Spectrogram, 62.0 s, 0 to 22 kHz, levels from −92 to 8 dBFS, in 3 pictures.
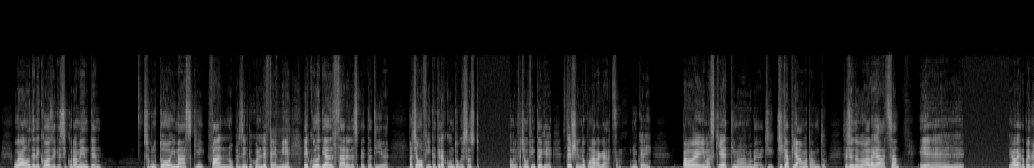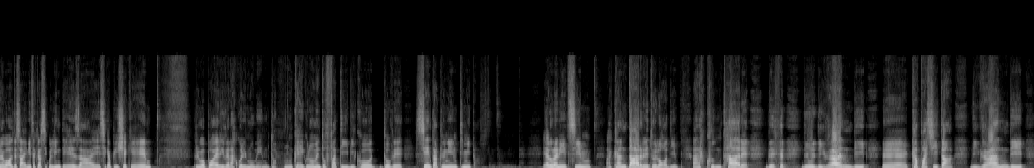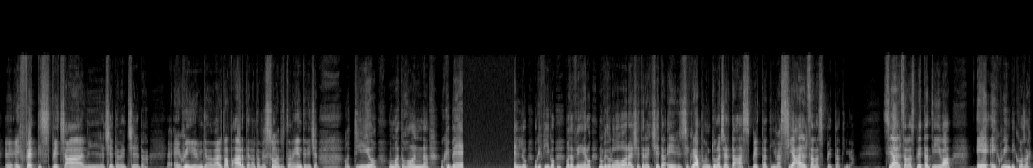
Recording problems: audio freezing; at 9.5 s for 0.5 s, at 19 s for 1 s and at 51 s for 1 s

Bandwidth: 14.5 kHz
